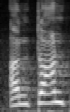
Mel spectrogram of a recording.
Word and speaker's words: entente: Entente is pronounced entente, whatever it is.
